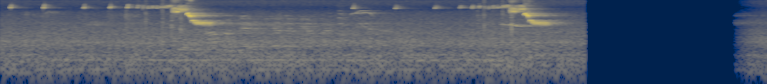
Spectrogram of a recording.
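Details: Blue-black grassquit kept in captivity, fibra-style song for warming up a bird to sing. Two descending, buzzy slurs about three seconds apart over soft high ticks, then a sudden silence.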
